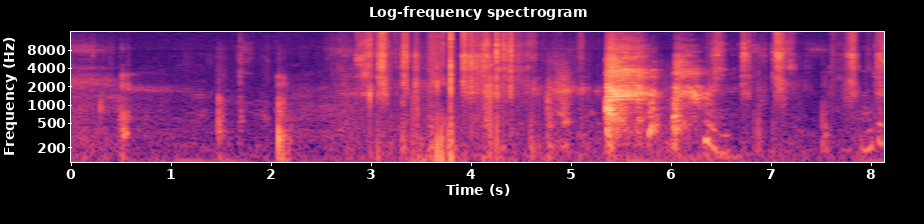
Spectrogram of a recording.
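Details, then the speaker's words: Adult, painting, who keeps coughing into their microphone; cough. "going to take that microphone off because I keep coughing in it."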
